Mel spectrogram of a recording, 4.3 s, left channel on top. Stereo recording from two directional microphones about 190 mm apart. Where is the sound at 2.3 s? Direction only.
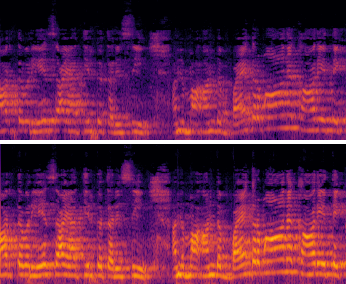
40° right (ahead or behind).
